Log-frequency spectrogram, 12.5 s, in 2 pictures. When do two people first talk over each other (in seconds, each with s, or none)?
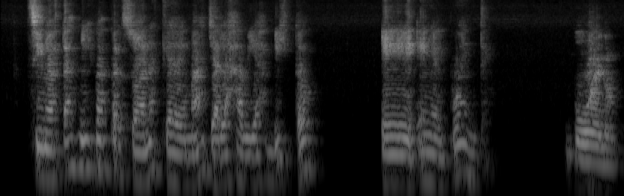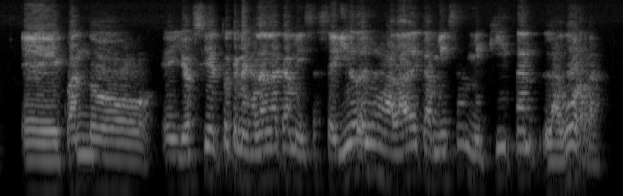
none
